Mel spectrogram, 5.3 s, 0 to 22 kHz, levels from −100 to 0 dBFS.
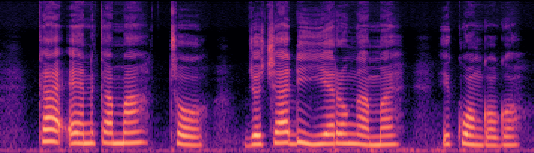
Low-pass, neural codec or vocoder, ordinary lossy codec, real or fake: none; none; none; real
